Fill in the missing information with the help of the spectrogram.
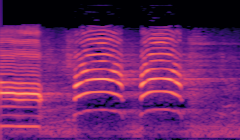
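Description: A peacock gives loud, nasal, wailing calls: a flat opening note, then two arched, rising-and-falling cries about half a second apart.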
